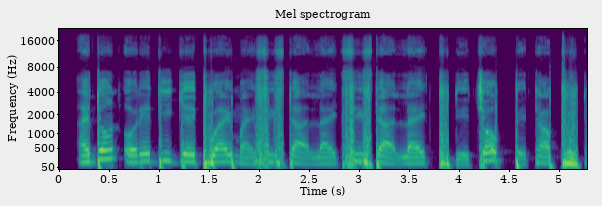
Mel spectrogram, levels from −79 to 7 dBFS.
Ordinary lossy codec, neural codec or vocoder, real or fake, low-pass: none; none; real; 19.8 kHz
